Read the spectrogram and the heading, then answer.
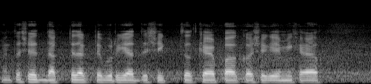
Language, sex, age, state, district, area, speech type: Goan Konkani, male, 18-30, Goa, Pernem, rural, spontaneous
